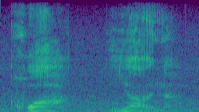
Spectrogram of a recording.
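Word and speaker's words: קין: Now, for the term Cain in the Hebrew, Strong's H7014, pronounced as Qua-Yan, right?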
